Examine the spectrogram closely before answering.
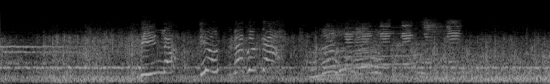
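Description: A young boy shouts in alarm.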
